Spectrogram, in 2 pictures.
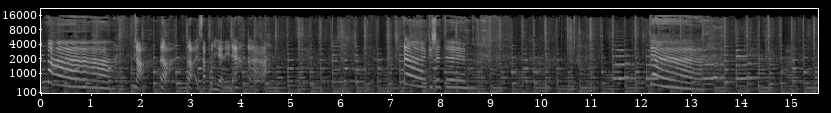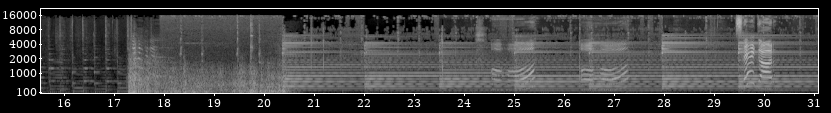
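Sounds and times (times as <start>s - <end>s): playful background music: 0.0s - 20.0s, 20.7s - 31.0s
loud rumbling crash: 17.3s - 21.2s
sustained bell ringing: 20.5s - 31.0s.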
